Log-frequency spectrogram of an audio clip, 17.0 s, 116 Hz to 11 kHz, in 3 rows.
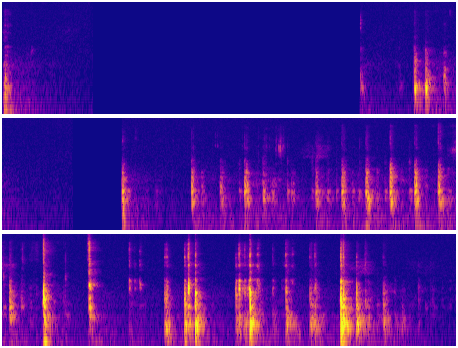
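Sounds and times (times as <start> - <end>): faint clicks and knocks: 8.0 - 16.4.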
